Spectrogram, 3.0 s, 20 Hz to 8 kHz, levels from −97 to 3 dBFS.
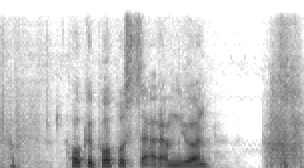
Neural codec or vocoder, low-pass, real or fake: codec, 16 kHz in and 24 kHz out, 0.8 kbps, FocalCodec, streaming, 65536 codes; 7.2 kHz; fake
